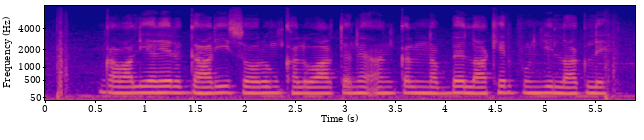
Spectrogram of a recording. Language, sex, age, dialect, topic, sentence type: Magahi, male, 18-24, Northeastern/Surjapuri, banking, statement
